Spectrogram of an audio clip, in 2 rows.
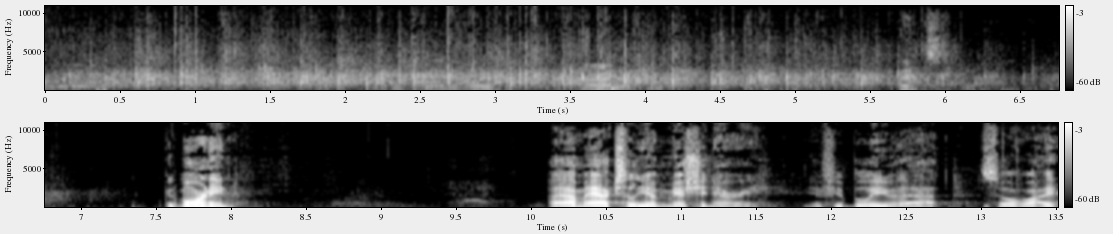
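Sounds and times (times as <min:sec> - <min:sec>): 
audience applause: 0:00.0 - 0:07.2
speech: 0:05.8 - 0:06.1, 0:07.6 - 0:08.1, 0:10.1 - 0:13.5.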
